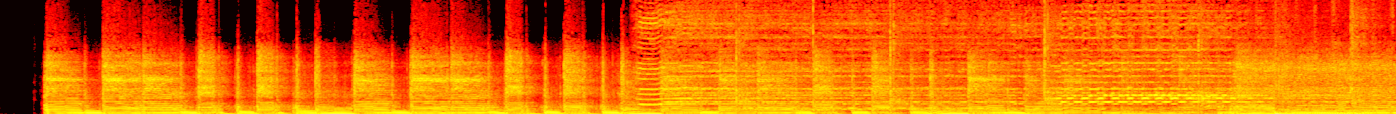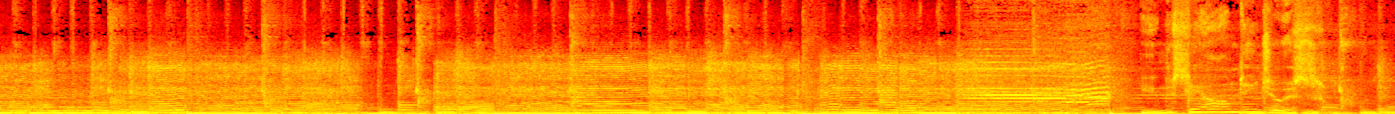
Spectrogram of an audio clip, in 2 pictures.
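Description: A song plays loud and continuous with a full band, bass lines and dense layered instrumentation; the arrangement fills out after the first few seconds and carries a steady groove throughout.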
